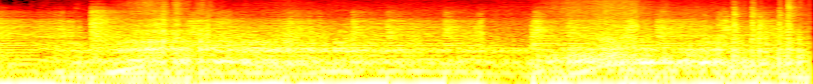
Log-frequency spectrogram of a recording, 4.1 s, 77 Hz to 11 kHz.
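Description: Land Rover Defender's supercharged 5.0-litre V8 fired up by push button, then revved hard twice, its pitch climbing quickly each time.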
